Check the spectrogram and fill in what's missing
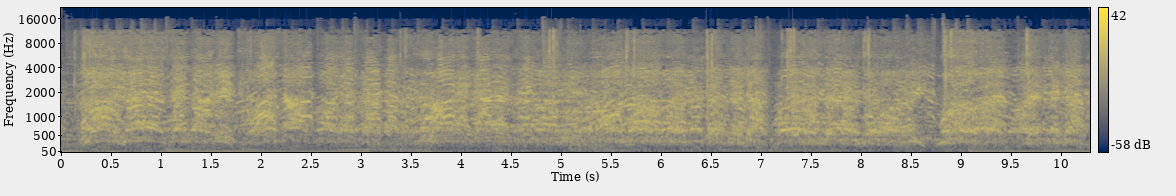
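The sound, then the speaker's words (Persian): A large protest crowd of workers and students chants and shouts together in a dense, continuous roar, voices rising in loud rhythmic bursts with steady crowd noise underneath throughout. “بخشی از ویدئوی مورد اشاره رو با هم ببینیم.”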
